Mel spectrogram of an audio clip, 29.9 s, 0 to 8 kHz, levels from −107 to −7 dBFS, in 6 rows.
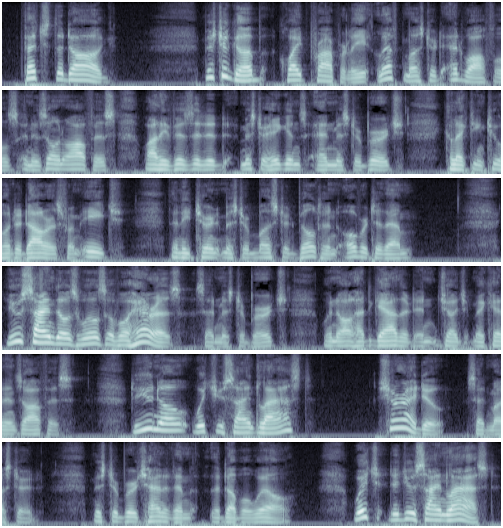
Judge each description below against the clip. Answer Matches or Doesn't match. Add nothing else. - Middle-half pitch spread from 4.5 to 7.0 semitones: Matches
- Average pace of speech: Matches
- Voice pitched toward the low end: Matches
